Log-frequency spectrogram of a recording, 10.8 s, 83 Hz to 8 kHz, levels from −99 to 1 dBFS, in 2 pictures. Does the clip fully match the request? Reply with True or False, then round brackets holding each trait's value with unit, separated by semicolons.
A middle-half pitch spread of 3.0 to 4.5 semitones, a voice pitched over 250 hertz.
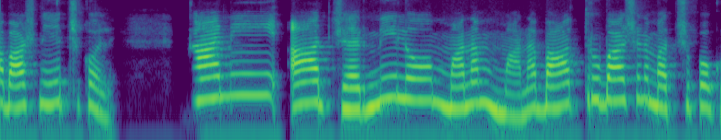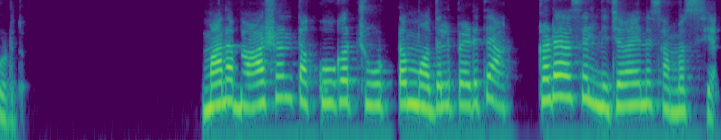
True (3.9 semitones; 265 Hz)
